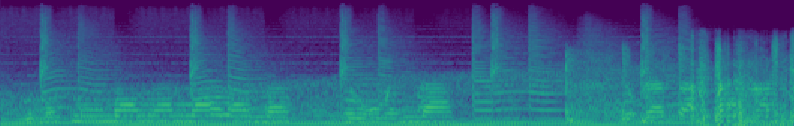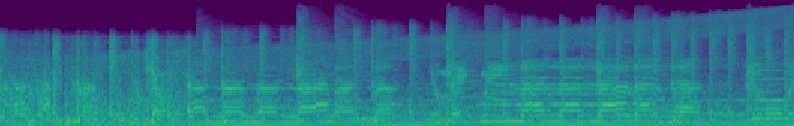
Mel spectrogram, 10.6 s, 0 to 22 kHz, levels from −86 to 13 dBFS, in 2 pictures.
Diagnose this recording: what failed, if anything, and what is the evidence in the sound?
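A call bitrate drop at the codec stage runs from 4.62 to 6.66 s. The band collapses from 20 kHz to 8 kHz and the sound turns coarse and muffled, which fits the encoder falling from roughly 128 kbps to about 7 kbps after the bandwidth estimate fell.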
